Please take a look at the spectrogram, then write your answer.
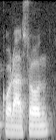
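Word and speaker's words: corazón: and it's relatively straightforward when the r Falls between two vowels as in Corazon or Pera that R is just a quick little tap it's not rolled not drilled when the r comes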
